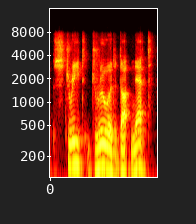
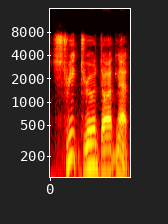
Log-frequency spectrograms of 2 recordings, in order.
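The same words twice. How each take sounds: First: Very slow, spelling it out; slow and clear. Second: Slow, careful read-back; slow repeat. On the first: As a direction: say the web address slowly and deliberately. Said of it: "spelling out website slowly". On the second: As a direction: repeat the address back slowly. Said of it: "host repeats the web address". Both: Shown as a demonstration.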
